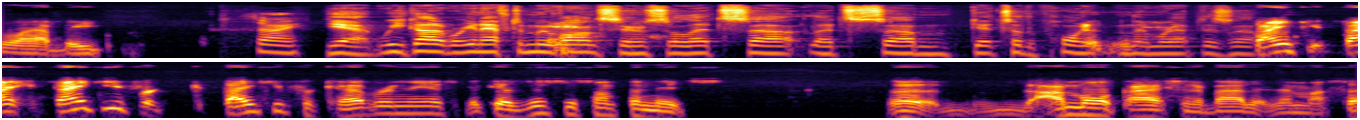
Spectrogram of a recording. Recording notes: Live call-in show.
